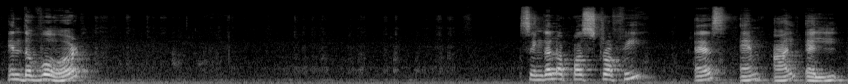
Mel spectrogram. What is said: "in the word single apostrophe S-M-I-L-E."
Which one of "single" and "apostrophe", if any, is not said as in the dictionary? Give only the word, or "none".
none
